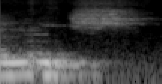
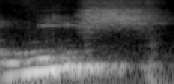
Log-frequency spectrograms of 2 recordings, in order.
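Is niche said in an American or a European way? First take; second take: American; European. First: The word is said the American way. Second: The word is said the European way. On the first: "We say a niche" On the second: "The Europeans say niche"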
